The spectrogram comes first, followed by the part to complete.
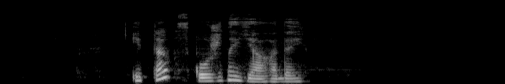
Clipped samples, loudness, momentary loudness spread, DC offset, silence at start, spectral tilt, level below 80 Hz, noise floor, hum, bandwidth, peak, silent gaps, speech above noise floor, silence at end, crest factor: under 0.1%; -27 LUFS; 9 LU; under 0.1%; 1.35 s; -6 dB/octave; -74 dBFS; under -90 dBFS; none; 11.5 kHz; -10 dBFS; none; over 64 dB; 2.05 s; 20 dB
